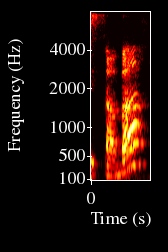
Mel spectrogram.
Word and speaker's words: Sabaa: My name is actually Sabaa. It rhymes with Baba.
